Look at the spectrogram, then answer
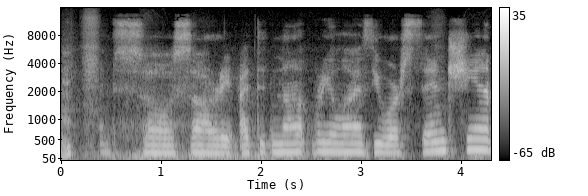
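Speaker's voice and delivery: whispering. Apologizing to a tree with hands on its bark: whispering into tree bark. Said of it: "I'm kinda whispering this into the bark".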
